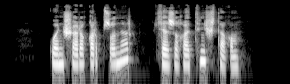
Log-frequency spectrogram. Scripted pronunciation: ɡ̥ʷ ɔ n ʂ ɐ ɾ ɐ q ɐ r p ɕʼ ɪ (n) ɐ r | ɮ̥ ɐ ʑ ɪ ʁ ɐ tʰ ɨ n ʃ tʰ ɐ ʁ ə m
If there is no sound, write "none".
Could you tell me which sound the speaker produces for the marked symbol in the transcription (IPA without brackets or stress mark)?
n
